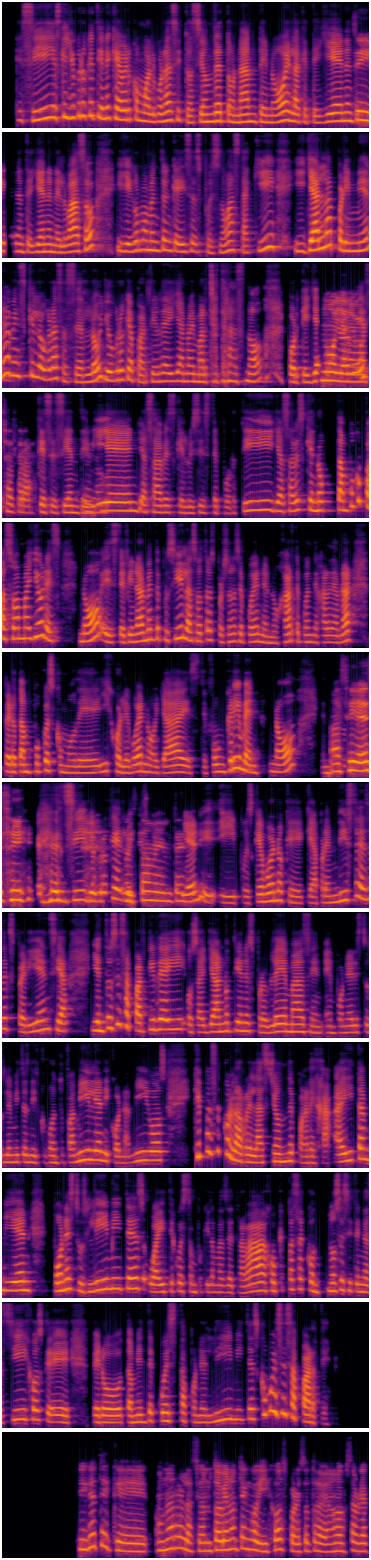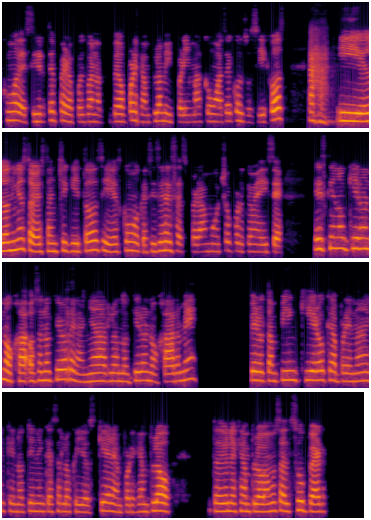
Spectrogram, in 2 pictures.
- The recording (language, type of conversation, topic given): Spanish, podcast, ¿Cómo reaccionas cuando alguien cruza tus límites?
- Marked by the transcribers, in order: laughing while speaking: "marcha atrás"; laughing while speaking: "sí"; chuckle; "también" said as "tampién"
